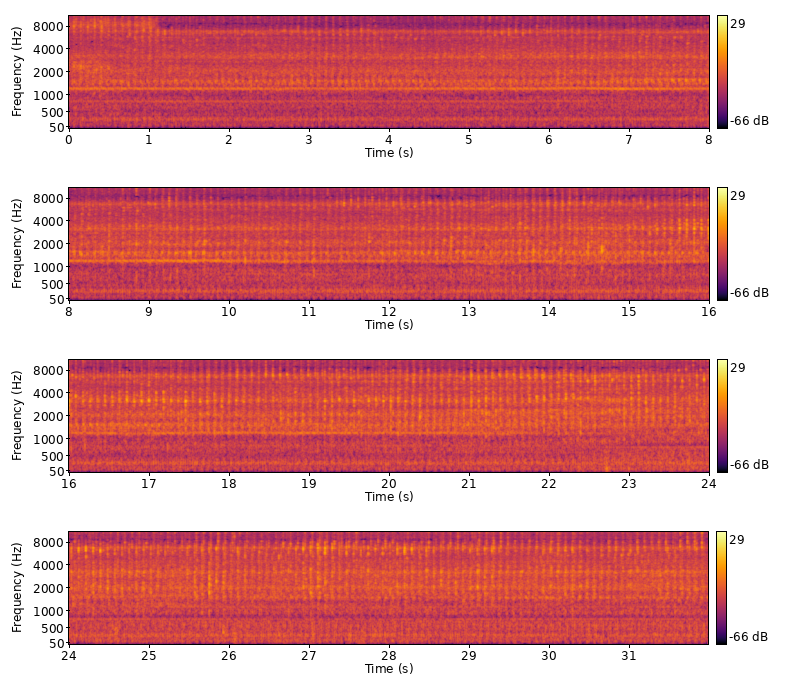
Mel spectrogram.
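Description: Small single-cylinder diesel engines of paddy-field mud levelers running steadily under load as they drag leveling boards through rice-paddy mud that has begun to dry and turn sticky. The engine sound grows somewhat louder in the second half, and there is a single sharp click a little after twenty seconds in.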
